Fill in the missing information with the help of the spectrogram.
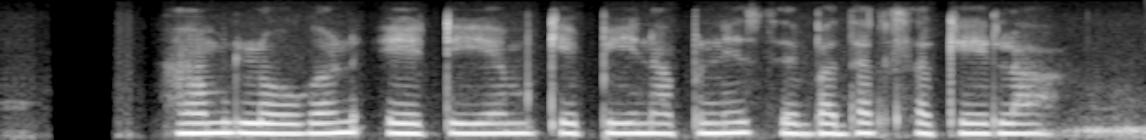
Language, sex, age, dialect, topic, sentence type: Magahi, female, 18-24, Western, banking, question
